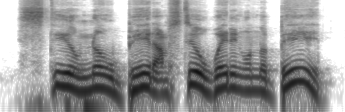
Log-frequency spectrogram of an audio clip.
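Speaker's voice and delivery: loud, slow frustrated yell; fed-up fan yelling about the bid; angry shout. Real, not acted. Fan ranting about missing bid.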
